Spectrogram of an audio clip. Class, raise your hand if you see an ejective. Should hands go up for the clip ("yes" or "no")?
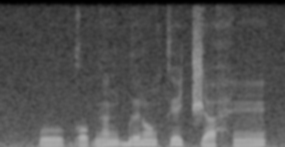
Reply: no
